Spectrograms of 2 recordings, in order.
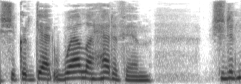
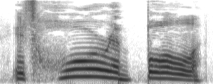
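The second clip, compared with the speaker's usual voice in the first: a moaning, long "horrible" with fore and aft stress; emphatic horrible; 3 semitones higher, much slower than usual. A narrator's reading. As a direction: stretch "horrible" into three heavy syllables. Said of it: "making the word an emphatic three syllables with fore and aft stresses".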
